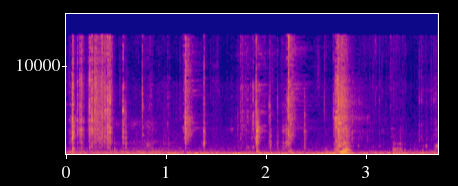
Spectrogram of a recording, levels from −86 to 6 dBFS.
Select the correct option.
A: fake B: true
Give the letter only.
B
